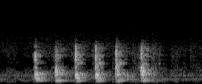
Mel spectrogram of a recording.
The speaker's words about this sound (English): Ah, here is her suite. I will knock.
